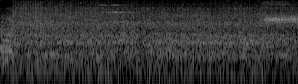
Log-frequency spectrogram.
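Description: A motor vehicle running with a steady low hum over street noise.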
